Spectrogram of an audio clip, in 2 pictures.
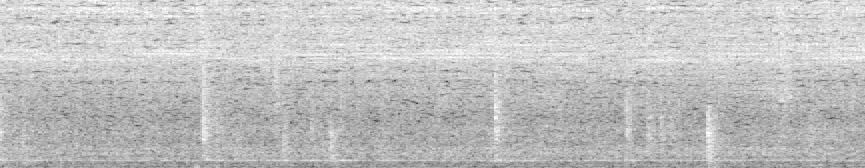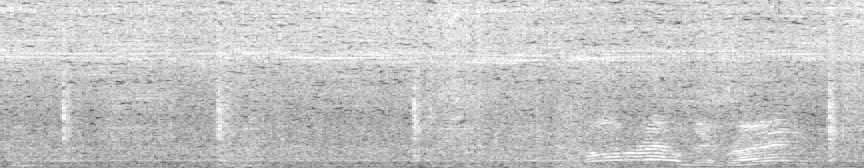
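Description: Steady engine drone inside a pilot boat's wheelhouse, with a thin steady whine over it and scattered sharp ticks of spray striking the windows. A short drawn-out voice rises and falls near the end.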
